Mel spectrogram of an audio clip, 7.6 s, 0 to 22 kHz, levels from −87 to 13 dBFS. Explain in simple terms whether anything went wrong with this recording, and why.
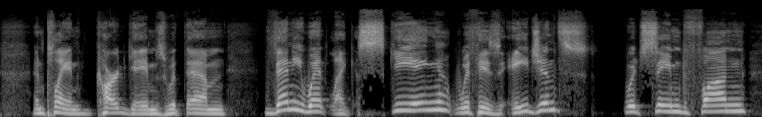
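Short stalls from late packets: three packets arrived late, so the speech is briefly held and stretched at 5.54–5.58 s, 5.84–5.93 s and 6.05–6.14 s, each up to about 0.07 s.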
